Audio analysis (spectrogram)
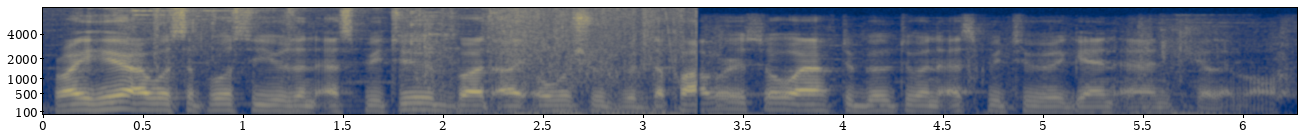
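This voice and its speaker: Mellow man talking through a game guide. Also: fairly low pitch, fast talker, slight background noise. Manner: instructional, step-by-step explaining. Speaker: gaming guide video host. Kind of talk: informal walkthrough commentary over gameplay.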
